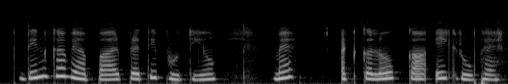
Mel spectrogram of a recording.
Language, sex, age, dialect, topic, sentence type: Hindi, female, 18-24, Garhwali, banking, statement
